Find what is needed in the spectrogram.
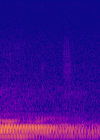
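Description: A woman humming a low closed-mouth "mmm", one steady note that slowly fades away.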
